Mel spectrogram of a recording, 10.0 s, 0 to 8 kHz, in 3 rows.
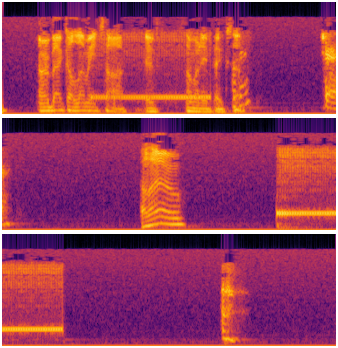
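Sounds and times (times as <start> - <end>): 
speech: 0.4 - 2.6, 3.2 - 3.6, 4.7 - 5.2
ringback tone from an outgoing phone call: 0.9 - 2.1, 6.1 - 7.3.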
